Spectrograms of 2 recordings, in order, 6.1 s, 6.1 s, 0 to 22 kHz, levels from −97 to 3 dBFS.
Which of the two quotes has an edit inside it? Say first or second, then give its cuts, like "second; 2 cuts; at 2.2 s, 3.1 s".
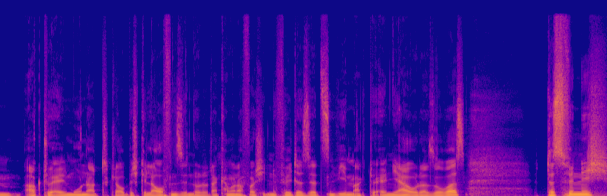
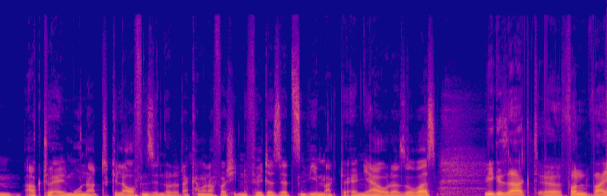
second; 2 cuts; at 1.1 s, 4.9 s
